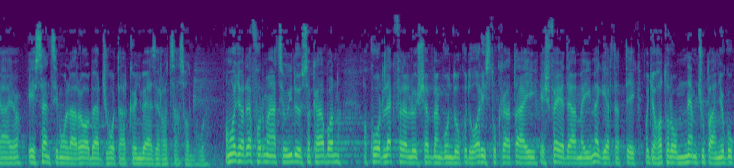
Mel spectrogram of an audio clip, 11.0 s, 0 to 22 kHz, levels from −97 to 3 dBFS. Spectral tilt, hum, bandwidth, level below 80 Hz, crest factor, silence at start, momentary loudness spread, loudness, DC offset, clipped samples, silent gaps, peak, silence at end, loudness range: -6 dB/octave; none; 13 kHz; -64 dBFS; 14 dB; 0 s; 6 LU; -26 LUFS; under 0.1%; under 0.1%; none; -12 dBFS; 0 s; 1 LU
